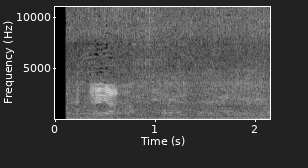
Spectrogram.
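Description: Low steady rumble of a locomotive at rest, under crowd voices, with a brief high squeal about half a second in.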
